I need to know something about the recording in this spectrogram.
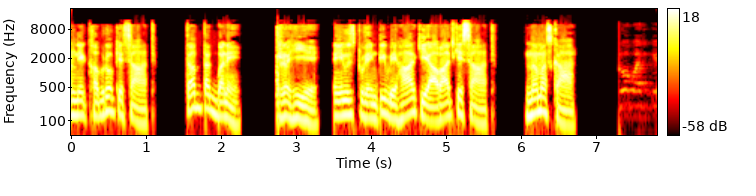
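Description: A man speaks firmly and clearly close to a microphone.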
